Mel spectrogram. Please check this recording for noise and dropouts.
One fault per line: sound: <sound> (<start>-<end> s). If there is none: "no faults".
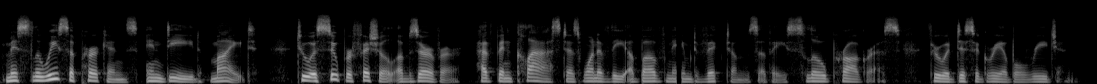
sound: dropout (6.8-6.8 s)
